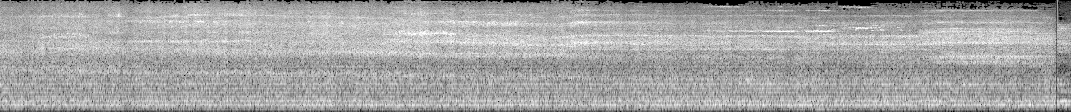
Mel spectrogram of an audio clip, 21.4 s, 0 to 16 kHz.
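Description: E5 series Shinkansen train running past along the station track, a steady loud rumble and hiss of wheels and motors. Thin high-pitched wheel squeals come in and out through the middle.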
